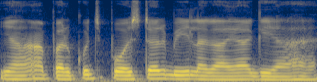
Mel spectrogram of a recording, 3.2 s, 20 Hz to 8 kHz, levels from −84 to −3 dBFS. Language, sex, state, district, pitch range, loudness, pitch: Hindi, male, Jharkhand, Ranchi, 120-140 Hz, -14 LUFS, 135 Hz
